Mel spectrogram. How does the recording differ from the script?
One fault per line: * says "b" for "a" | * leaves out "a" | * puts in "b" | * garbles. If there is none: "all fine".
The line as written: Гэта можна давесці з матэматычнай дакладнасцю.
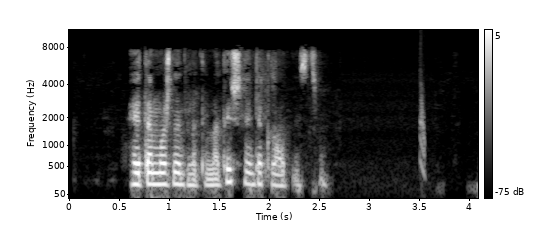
* leaves out "давесці"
